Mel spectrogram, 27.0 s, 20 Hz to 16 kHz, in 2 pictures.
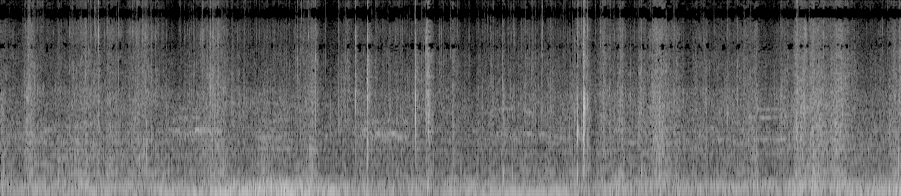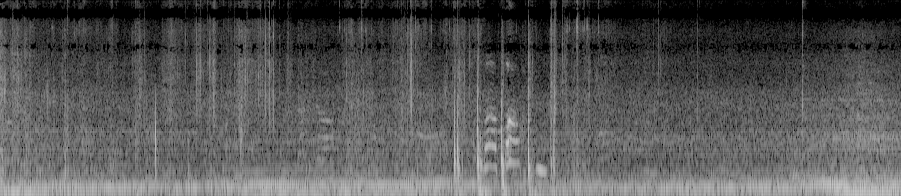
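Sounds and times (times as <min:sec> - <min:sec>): fabric bag rustling: 0:00.0 - 0:22.6
plastic wrapping rustling: 0:00.0 - 0:23.6
low motor rumble: 0:00.0 - 0:25.1.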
